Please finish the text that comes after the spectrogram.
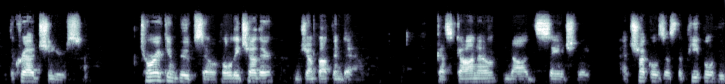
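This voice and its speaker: A man narrates stage directions for an action-packed script in a husky, fairly low voice. The sound is close and dry, as he reads the scenes out at a remote table read. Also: dry recording, low-quality recording. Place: indoors, remote video call table read.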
